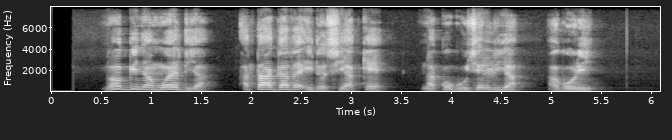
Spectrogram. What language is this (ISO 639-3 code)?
kik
